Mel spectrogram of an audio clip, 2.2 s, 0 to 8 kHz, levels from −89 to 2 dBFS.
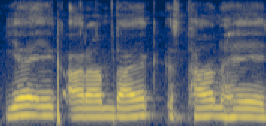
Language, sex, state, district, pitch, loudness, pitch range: Hindi, male, Jharkhand, Ranchi, 155 Hz, -14 LUFS, 150-170 Hz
